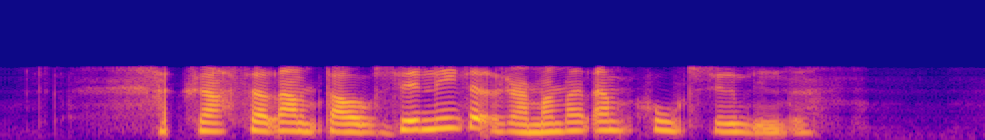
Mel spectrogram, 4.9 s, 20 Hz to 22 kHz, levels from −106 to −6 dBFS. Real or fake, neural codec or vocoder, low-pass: fake; autoencoder, 44.1 kHz, a latent of 192 numbers a frame, MeloTTS; 3.6 kHz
